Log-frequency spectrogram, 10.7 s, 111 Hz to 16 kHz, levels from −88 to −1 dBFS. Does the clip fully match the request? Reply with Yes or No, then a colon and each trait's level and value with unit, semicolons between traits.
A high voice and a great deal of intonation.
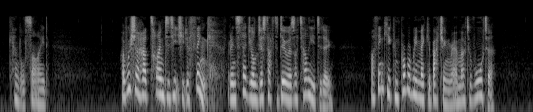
No: high, 205 Hz; average, 4.0 semitones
